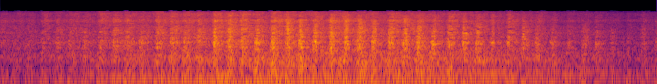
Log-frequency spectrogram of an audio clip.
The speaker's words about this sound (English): try to imagine what it was like for us when the first train steamed through Hirwaun.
